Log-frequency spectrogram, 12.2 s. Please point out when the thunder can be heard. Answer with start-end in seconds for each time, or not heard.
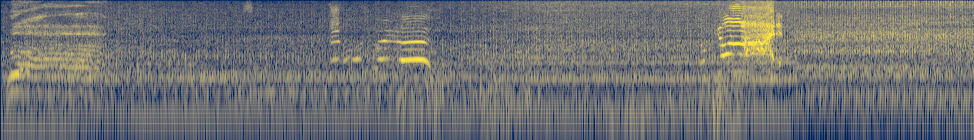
4.9-9.5.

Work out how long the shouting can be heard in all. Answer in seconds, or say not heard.
4 s.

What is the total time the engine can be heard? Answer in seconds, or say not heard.
12 s.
